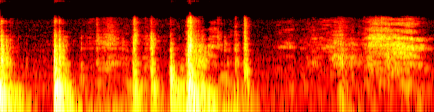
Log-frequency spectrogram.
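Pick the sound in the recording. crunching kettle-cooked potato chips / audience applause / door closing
door closing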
